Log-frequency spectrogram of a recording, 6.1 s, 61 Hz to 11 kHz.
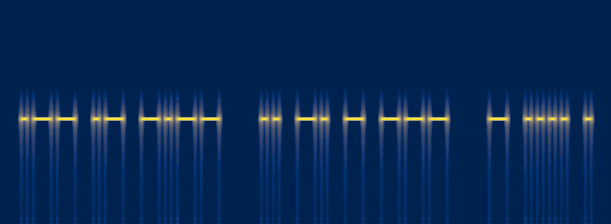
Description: Morse code, heard as a keyed tone, about 20 wpm, 700 Hz. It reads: WAY INTO THE
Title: Sentences from Top 1300 Words 20wpm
